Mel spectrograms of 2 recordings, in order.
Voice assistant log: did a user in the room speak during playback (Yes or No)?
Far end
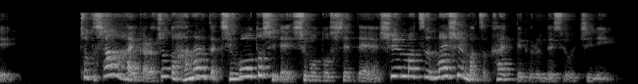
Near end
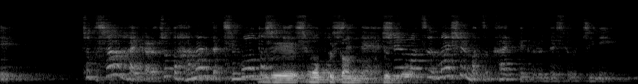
Yes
